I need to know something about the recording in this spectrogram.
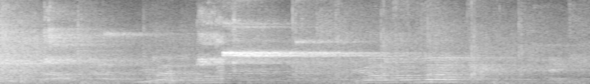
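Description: Spectators' voices and calls in a large, echoing gym, with a basketball bouncing on the hardwood floor and a short high squeal about two seconds in.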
